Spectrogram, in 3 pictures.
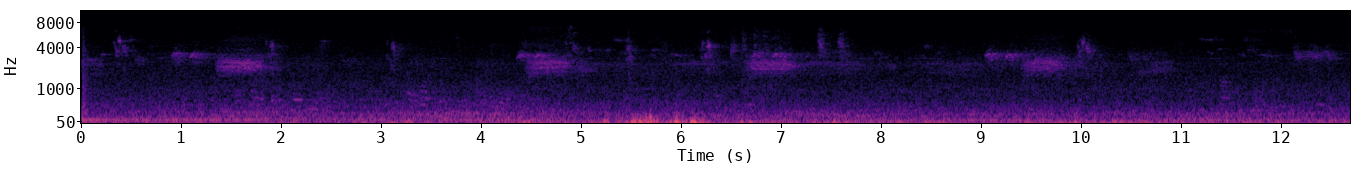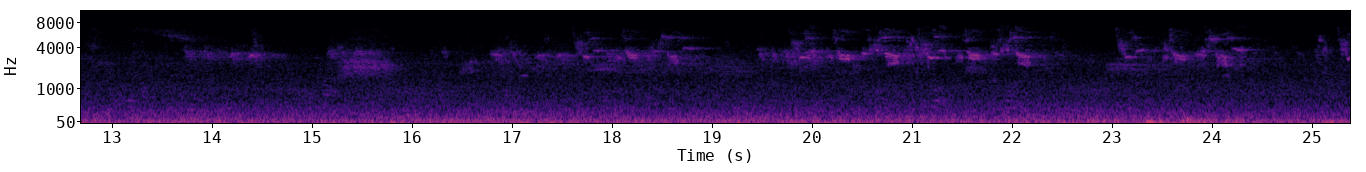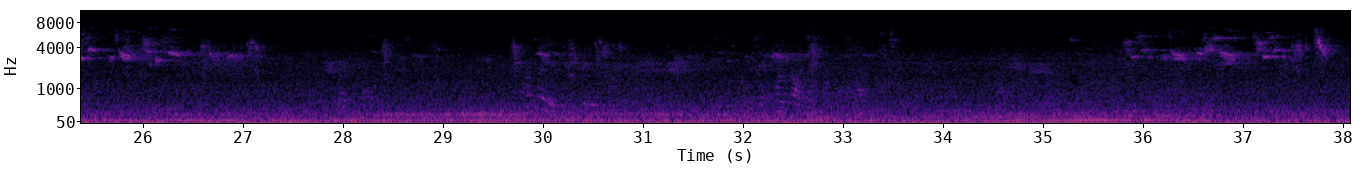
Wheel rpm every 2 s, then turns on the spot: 0, 0, 0, 0, 0, 0, 0, 0, 0, 0, 0, 0, 0, 0, 0, 0, 0, 0, 0.
none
